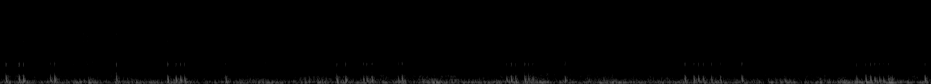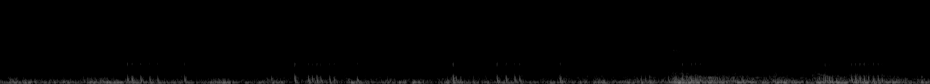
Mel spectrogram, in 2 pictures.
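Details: Purring house cat whose purr resembles snoring; a long unbroken low rumble lasting nearly twenty seconds, with light crackling clicks scattered through it.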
